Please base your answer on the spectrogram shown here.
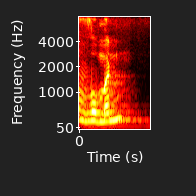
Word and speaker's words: women: Singular के साथ हो वुमन, सिंगुलर एक महिला वुमन, और प्लूरल जब कई महिला हों, एक से ज़्यादा हों, तो वो विमेन। इसमें प्रोनाउंसिएशन भी चेंज हो जाती है इसकी, वुमन विमेन, राइट।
